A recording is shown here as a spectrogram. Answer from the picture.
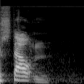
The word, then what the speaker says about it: Stoughton: Stoughton, that everyone was trying to figure out how to pronounce. – Stoughton or Stoughton? – Stoughton. – That's what I thought. – Stoughton. – Stoughton. – Yeah. – It depends on how close to Boston you are, right? – Yeah.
